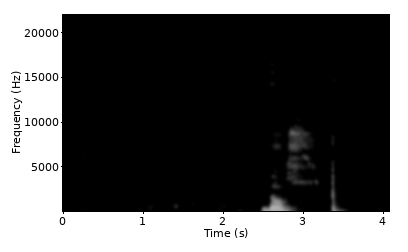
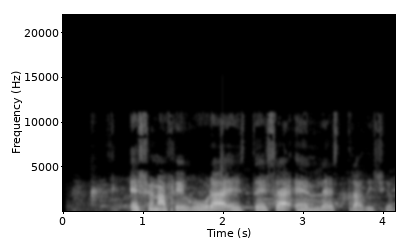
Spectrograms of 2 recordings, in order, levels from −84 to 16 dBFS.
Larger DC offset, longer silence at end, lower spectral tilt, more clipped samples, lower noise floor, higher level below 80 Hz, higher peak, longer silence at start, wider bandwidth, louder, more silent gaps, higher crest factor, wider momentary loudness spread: neither; first, 0.65 s vs 0 s; first, -7.5 dB/octave vs -3.5 dB/octave; neither; about the same, -38 dBFS vs -37 dBFS; first, -56 dBFS vs -66 dBFS; second, -6 dBFS vs 0 dBFS; first, 2.5 s vs 0.35 s; second, 9.4 kHz vs 11.5 kHz; second, -21 LUFS vs -16 LUFS; neither; first, 24 dB vs 18 dB; about the same, 19 LU vs 18 LU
